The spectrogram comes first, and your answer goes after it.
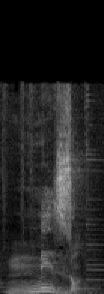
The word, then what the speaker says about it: maison: prononciation par contre attention si la lettre s est situé entre deux voyelles la prononciation va se transformer par exemple le mot maison la lettre s est situé entre le i et le haut ce qui va transformer notre prononciation pour prononcer ouais le raid en français cette prononciation un peu spécial maison saison église par exemple nécessite la prononciation z cette prononciation qui en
